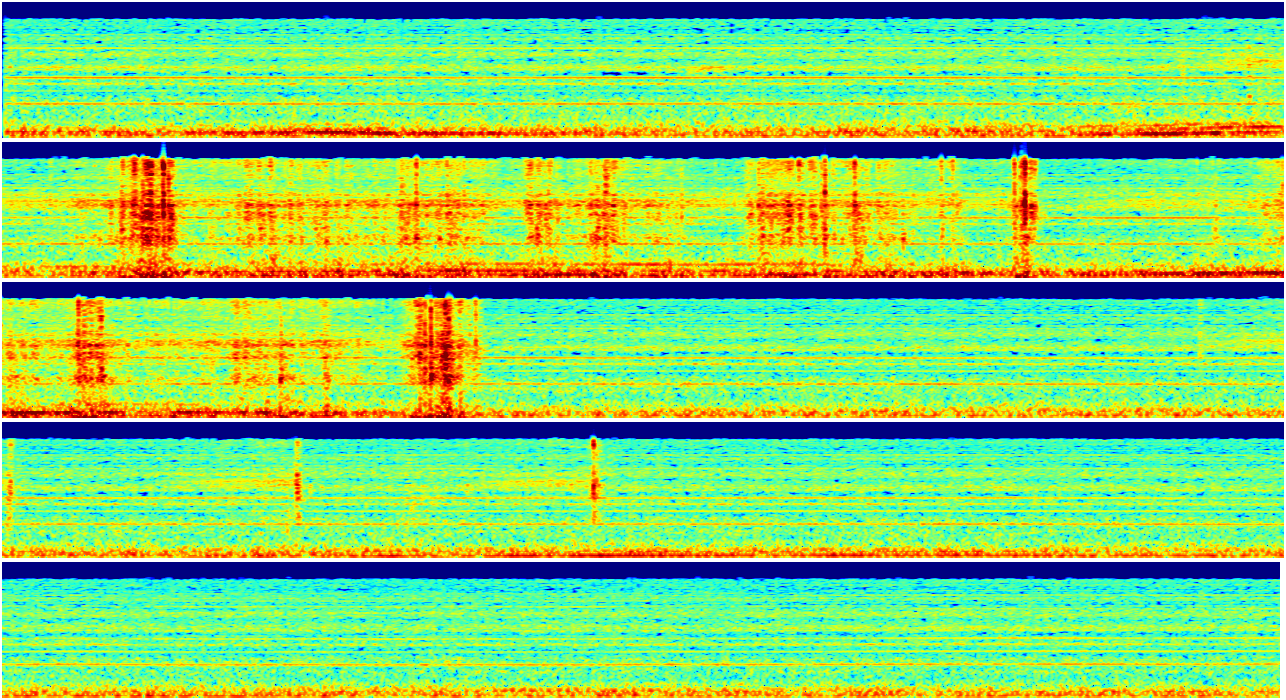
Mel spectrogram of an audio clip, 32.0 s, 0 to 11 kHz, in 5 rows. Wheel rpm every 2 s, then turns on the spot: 0, 0, 0, 10, 20, 20, 10, 10, 0, 0, 0, 0, 0, 0, 0, 0.
6-16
